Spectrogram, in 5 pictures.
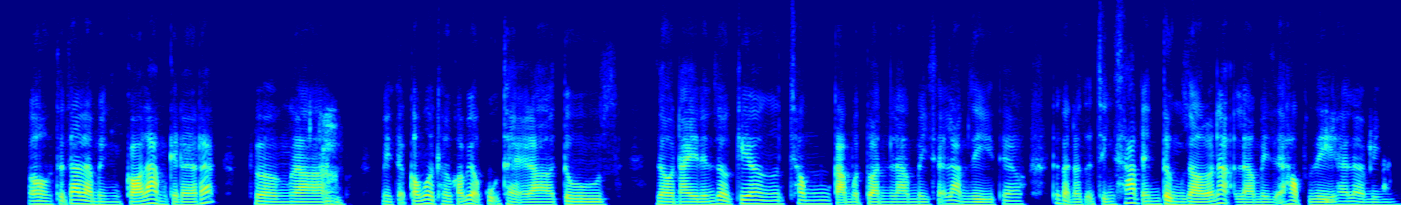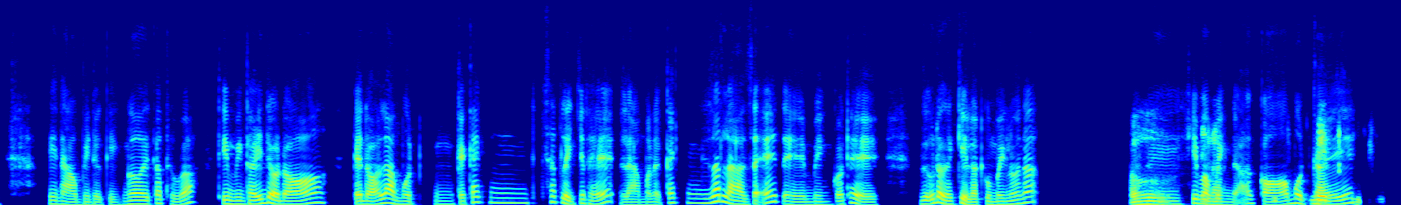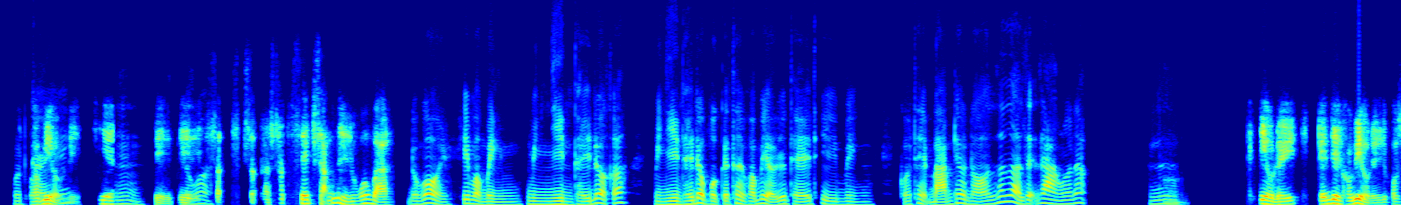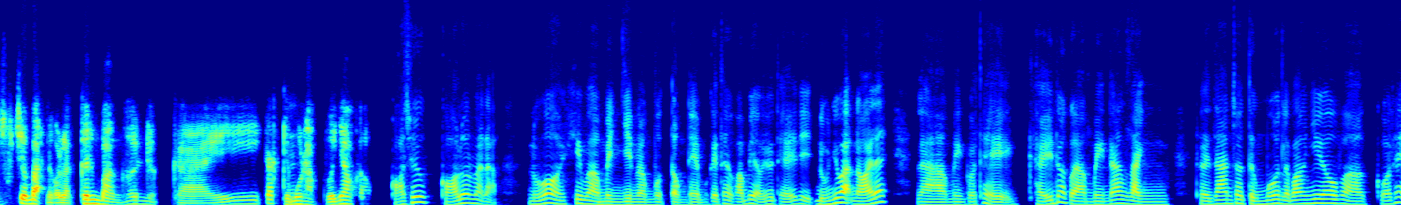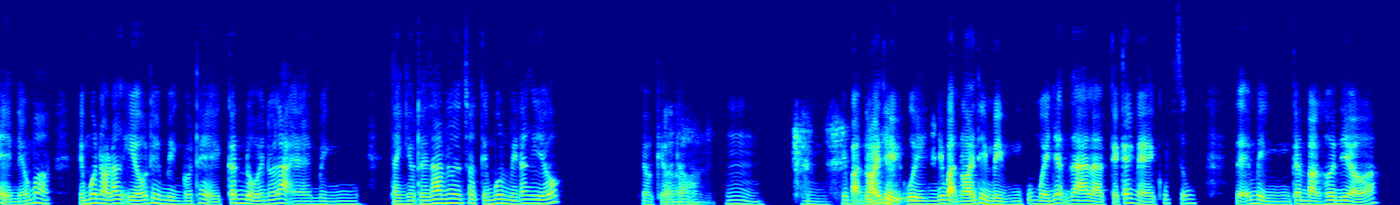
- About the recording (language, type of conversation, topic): Vietnamese, podcast, Làm sao bạn giữ được động lực học lâu dài?
- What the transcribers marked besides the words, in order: tapping; unintelligible speech; other background noise; unintelligible speech; unintelligible speech; chuckle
